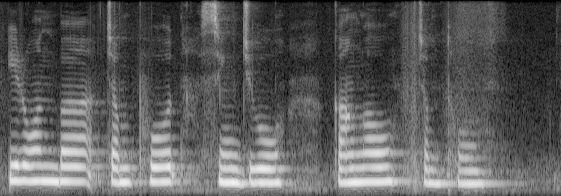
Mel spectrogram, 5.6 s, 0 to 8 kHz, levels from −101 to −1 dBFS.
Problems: none marked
